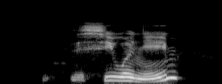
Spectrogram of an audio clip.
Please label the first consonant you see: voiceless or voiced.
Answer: voiced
